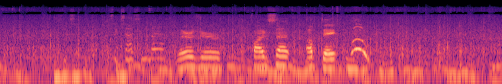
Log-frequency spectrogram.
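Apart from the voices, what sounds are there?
rain falling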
